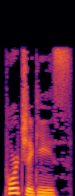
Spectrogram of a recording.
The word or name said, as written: portuguese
